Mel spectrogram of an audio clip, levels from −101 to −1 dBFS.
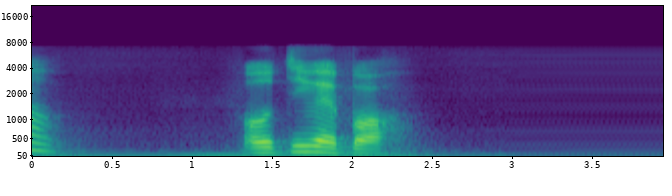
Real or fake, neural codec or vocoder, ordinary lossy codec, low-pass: fake; codec, 16 kHz, about 1 kbps, DyCAST, with the encoder's durations; Opus, 64 kbps; 7.2 kHz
